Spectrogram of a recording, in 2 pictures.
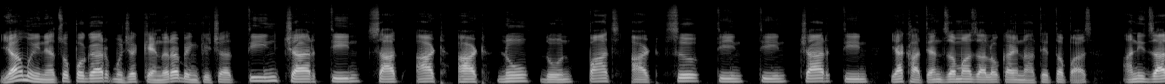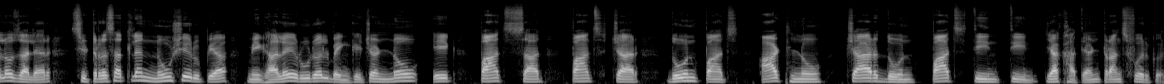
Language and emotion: Goan Konkani, neutral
